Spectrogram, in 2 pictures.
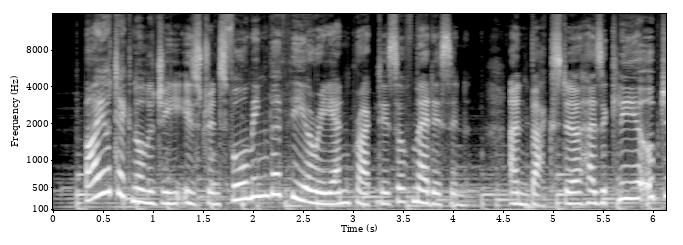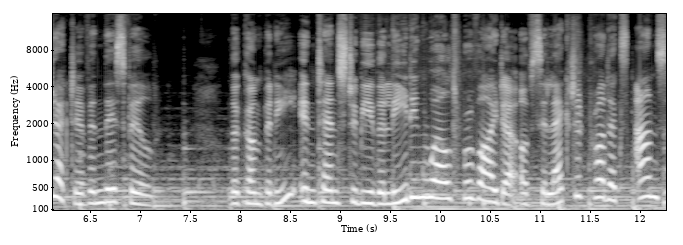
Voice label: female french english with french accent corporate compilation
